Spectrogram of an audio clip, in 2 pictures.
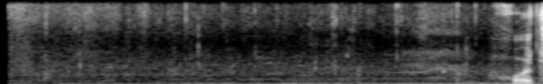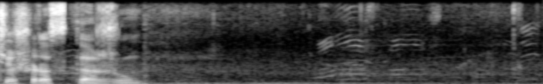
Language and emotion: Russian, neutral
